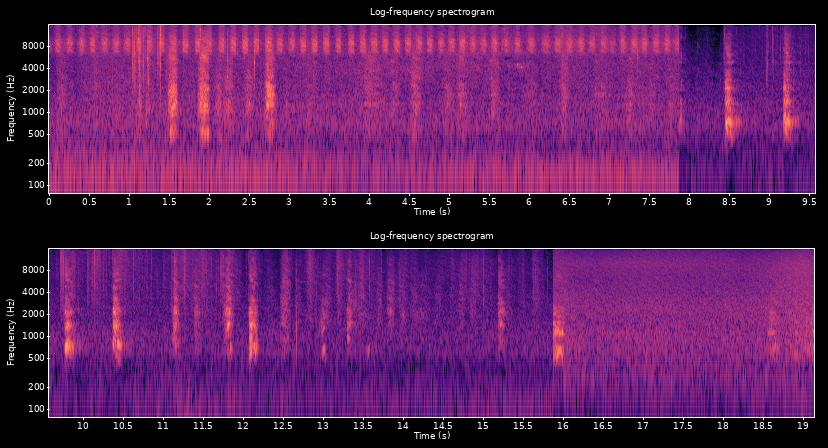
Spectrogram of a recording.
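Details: Puppies at play on fresh green grass, running, jumping and play-fighting; short sharp yips and little barks come in scattered bursts between clicks and rustling, with a low rumble in the opening seconds.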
